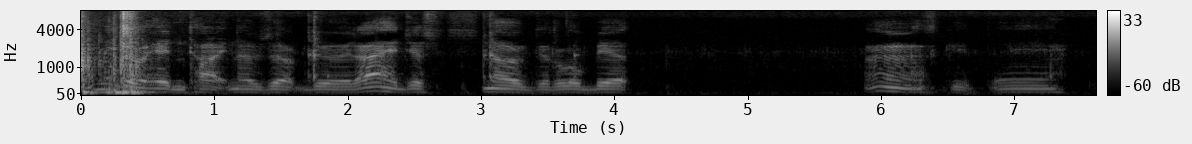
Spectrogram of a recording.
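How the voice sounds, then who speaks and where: With a Southern US accent, a man speaks at a fairly slow pace and fairly low pitch, leaving long, frequent pauses. His intonation stays fairly even. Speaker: homesteading YouTuber. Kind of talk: unboxing tutorial. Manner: casual, folksy.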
